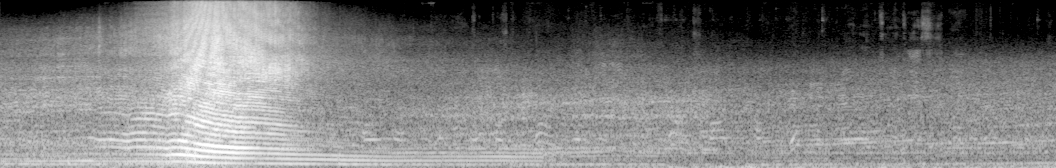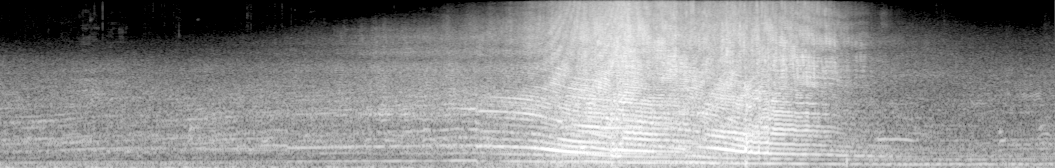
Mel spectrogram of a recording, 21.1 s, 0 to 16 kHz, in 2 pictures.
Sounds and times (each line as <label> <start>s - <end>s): moto grand prix 0.0s - 21.1s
